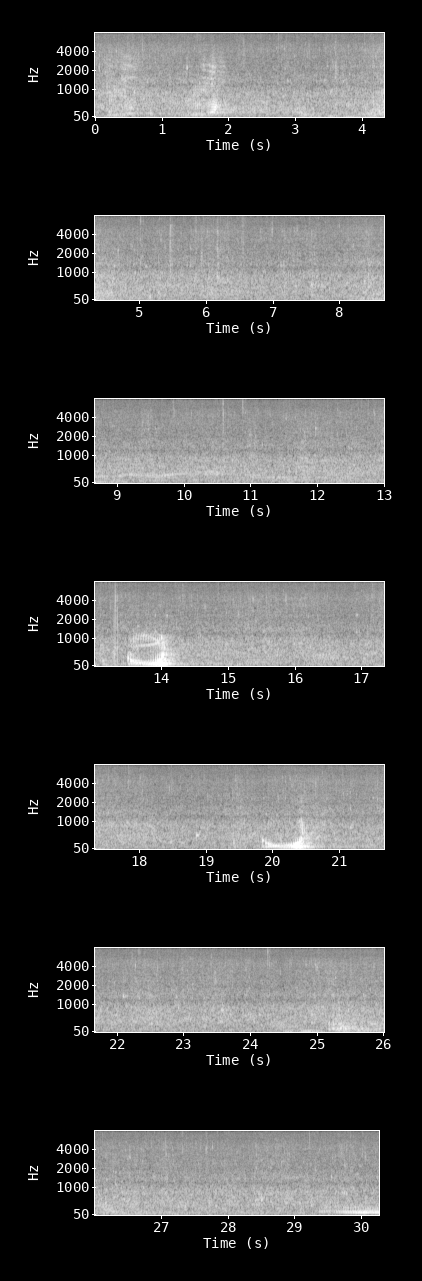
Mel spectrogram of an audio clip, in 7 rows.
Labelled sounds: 1.6	1.8	humpback whale, 2.2 to 2.6 kHz
13.5	14.1	humpback whale, 0.78 to 1.3 kHz

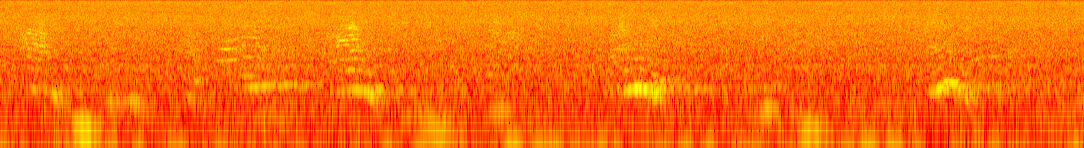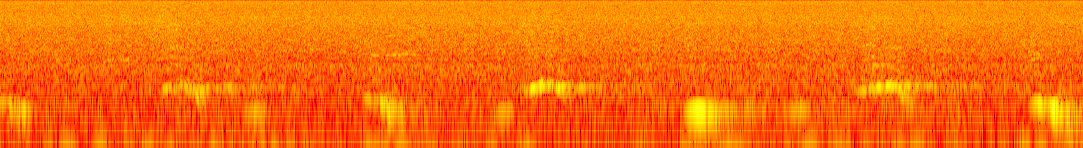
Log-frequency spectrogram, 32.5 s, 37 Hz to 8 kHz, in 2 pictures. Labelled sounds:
0.4	0.7	humpback whale, 1.4 to 2.8 kHz
3.2	3.6	humpback whale, 0.83 to 1.5 kHz
5.0	5.3	humpback whale, 1.4 to 1.6 kHz

